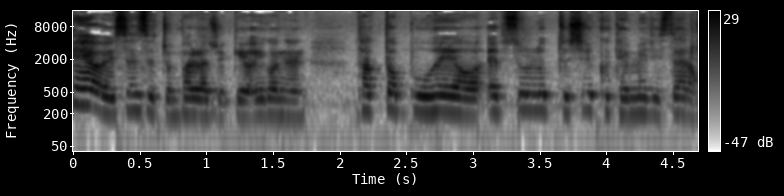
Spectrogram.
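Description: With music in the background, a woman in a Busan accent speaks at a fairly quick pace. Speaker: beauty creator. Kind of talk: makeup tutorial, casual talk to camera. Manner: chatty, friendly. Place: home room. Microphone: phone near.

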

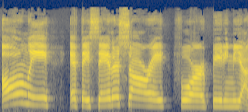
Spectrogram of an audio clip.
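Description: A man uses a put-on character voice at an extremely high pitch, with ordinary pitch variation and a fairly slow pace. The tone is clear and smooth, yet also bright and sharp.

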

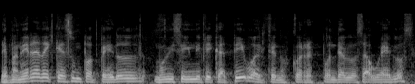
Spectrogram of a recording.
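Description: A man's medium-pitched voice with vocal fry and a slightly mellow tone, fairly quick, with ordinary pitch variation

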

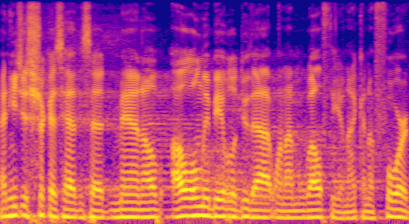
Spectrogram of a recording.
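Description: The delivery is monotone and flat at a very fast pace. The background is quiet. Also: man. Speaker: speaker. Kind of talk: public talk. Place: hall. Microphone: podium.

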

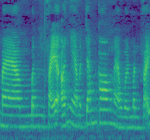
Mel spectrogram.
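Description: A somewhat breathy woman speaks with ordinary pitch variation against light background noise. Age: 30s. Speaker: direct sales distributor. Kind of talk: motivational talk. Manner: halting, many fillers. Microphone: webcam.

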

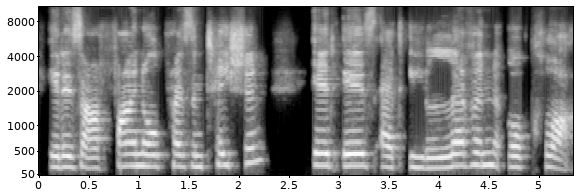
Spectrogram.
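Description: Against a quiet background, a woman talks at a very slow pace. Her fairly high voice keeps a fairly even intonation. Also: very even loudness. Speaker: women's ministries coordinator; moderator. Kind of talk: event welcome. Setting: video call. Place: home room. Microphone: video call.

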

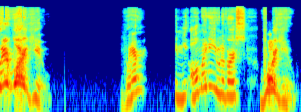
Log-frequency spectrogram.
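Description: A woman does a put-on character voice at a high pitch, with a bright, sharp tone and a slightly husky edge. She speaks at a slow pace with big pitch swings.

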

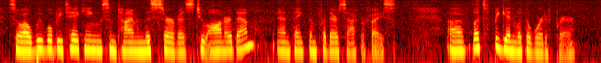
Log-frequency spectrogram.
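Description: The woman's intonation is fairly even. She speaks at a moderate pace. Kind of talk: prayer and poem reading in a service. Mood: solemn, reverent. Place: church. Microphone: podium.

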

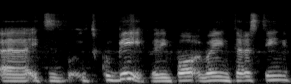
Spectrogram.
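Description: A woman speaks with an Italian accent against a quiet background. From Italy. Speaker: professor. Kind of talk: conference lecture; lecture. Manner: halting. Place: office. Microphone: webcam.

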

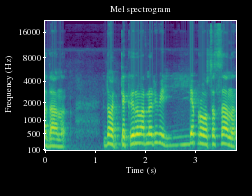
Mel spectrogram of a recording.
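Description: A woman is talking. Her voice has a fairly high pitch. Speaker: vlogger. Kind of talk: casual vlog narration.

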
